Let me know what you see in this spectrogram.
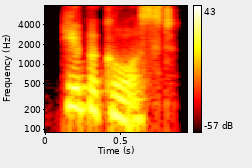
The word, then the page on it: hypocaust: Indian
